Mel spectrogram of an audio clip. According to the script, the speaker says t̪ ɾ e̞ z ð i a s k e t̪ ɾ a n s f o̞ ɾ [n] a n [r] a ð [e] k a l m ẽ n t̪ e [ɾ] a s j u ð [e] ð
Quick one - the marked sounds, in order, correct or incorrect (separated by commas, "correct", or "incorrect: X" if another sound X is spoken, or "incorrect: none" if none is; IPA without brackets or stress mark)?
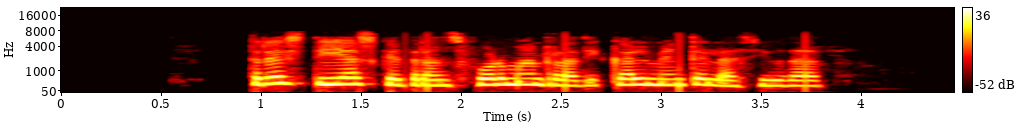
incorrect: m, correct, incorrect: i, incorrect: l, incorrect: a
